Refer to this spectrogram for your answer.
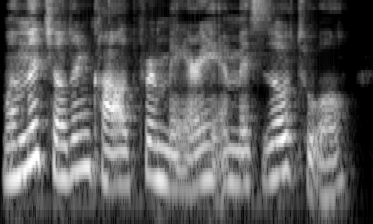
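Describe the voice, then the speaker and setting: A woman reading a children's book aloud as an expressive storyteller. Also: mid-range voice, a little fast, vocal fry, slightly rough. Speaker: storybook reader.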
